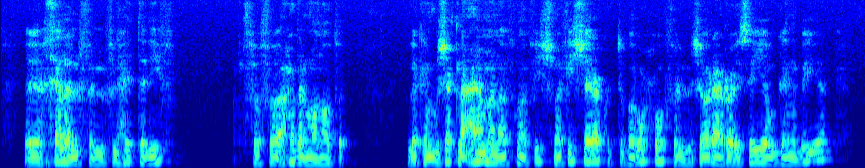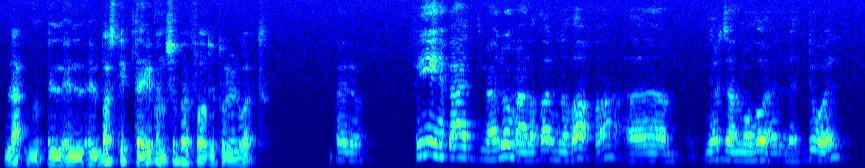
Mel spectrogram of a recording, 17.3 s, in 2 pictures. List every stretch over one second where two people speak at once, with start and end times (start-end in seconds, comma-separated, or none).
none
